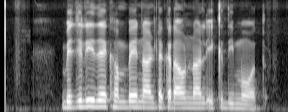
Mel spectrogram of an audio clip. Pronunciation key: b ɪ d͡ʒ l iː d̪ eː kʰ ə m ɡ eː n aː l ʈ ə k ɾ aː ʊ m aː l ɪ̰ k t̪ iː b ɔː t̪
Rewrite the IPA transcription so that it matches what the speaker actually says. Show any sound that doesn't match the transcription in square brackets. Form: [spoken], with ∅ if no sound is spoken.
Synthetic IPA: b ɪ d͡ʒ l iː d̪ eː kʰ ə m [b] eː n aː l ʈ ə k ɾ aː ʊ [n] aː l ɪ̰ k [d̪] iː [m] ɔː t̪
